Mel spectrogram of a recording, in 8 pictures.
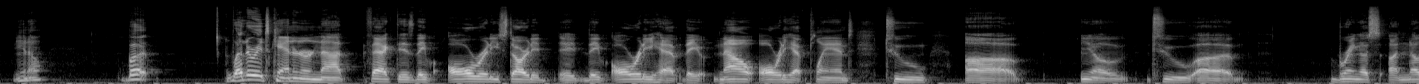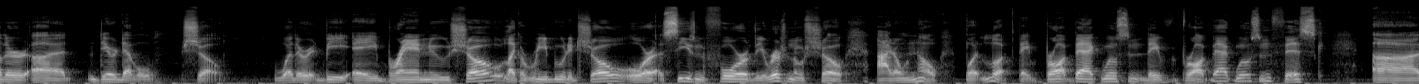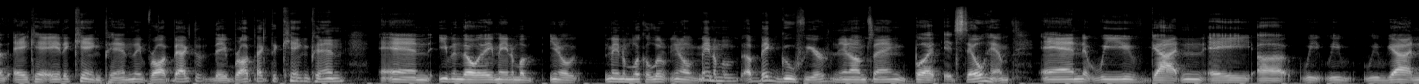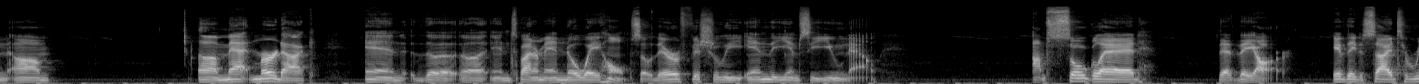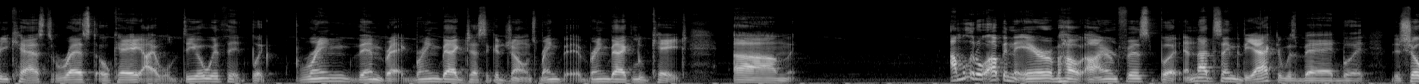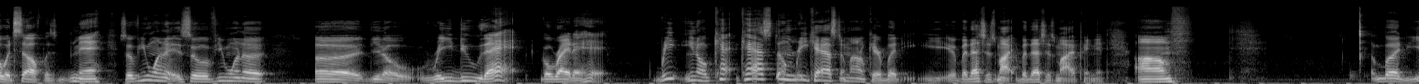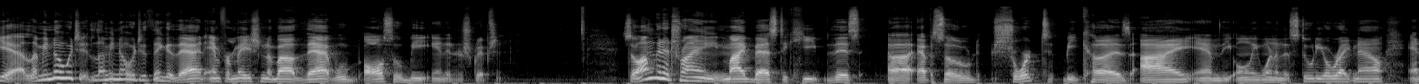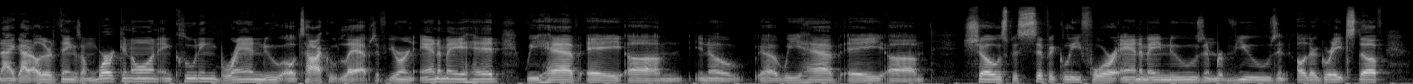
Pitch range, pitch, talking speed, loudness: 105-130 Hz, 115 Hz, 170 wpm, -22 LUFS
